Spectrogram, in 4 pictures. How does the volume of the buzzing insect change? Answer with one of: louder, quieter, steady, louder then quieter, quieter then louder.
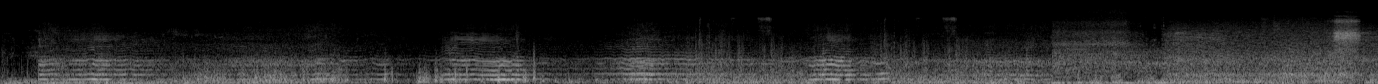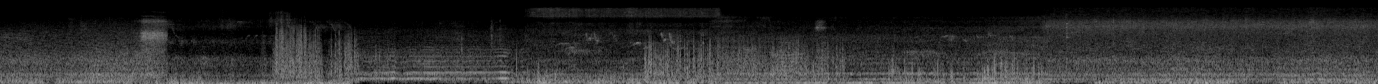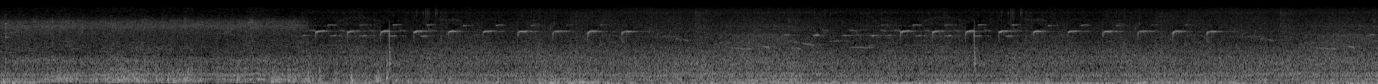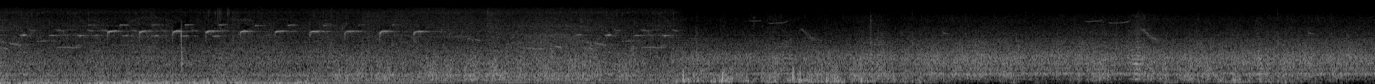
steady.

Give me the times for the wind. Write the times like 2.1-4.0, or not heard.
0.0-55.0.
